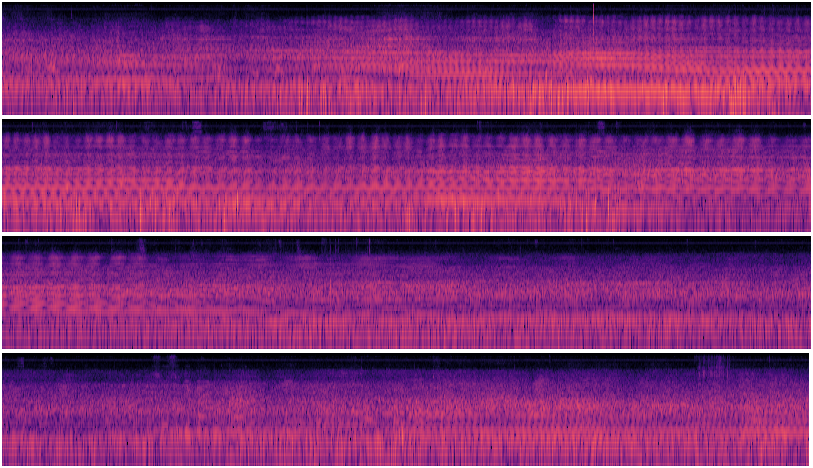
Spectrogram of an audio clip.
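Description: Engine and propeller of a small fixed-wing UAV flying overhead, a steady buzzing note made of several pitches together. It is loudest about six seconds in, and its pitch slowly sinks and then rises again near the end as the aircraft passes and turns.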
